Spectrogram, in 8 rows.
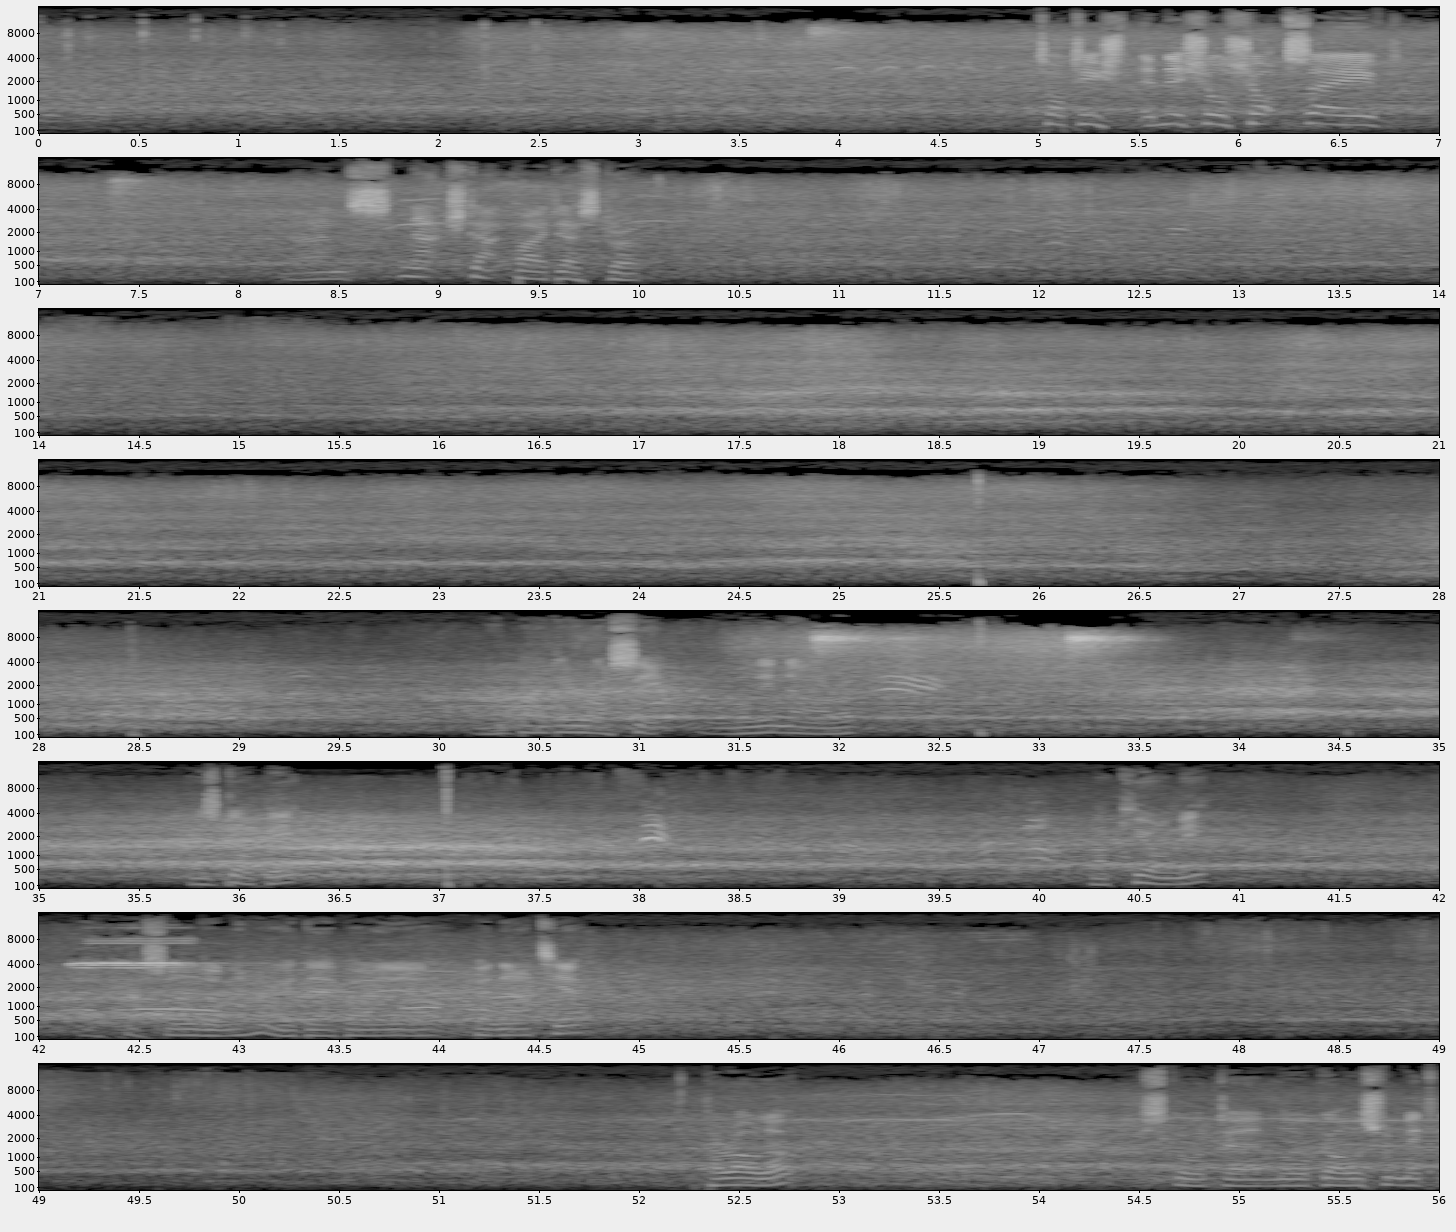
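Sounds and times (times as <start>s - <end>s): crowd chanting and singing: 0.0s - 56.0s.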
